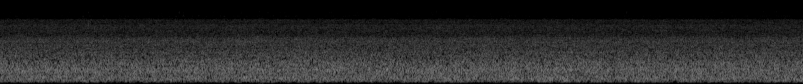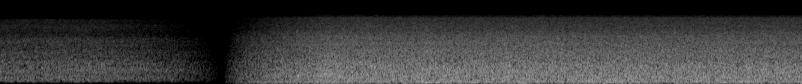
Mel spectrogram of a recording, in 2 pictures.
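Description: Steady rushing of a small rocky river's current. About ten seconds in it fades out briefly and comes back louder, with the faster water of a riffle close by.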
